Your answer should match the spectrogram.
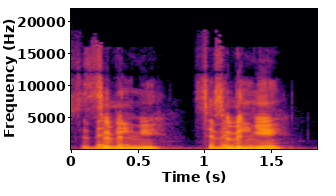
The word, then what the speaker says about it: Sevigny: Versus Chloe Sevigny. How do you say her name? – Sevigny. Yeah.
